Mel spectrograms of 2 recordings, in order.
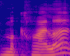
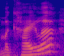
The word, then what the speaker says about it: Mikyla: its its differentiates me people say my name wrong it's Mikayla not Mikayla so you know I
